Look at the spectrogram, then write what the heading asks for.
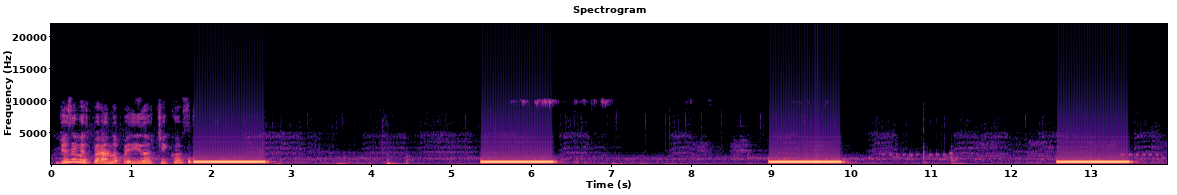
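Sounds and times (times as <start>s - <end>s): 
speech: 0.1s - 2.1s
telephone line tones while a number is being called: 1.7s - 2.8s, 5.4s - 6.6s, 9.0s - 11.4s, 12.5s - 13.9s.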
